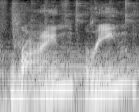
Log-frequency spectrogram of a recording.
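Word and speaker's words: Rean: I love Joshua, but Estelle is really it's pronounced Reen.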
